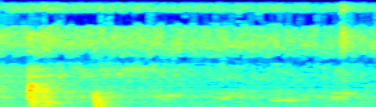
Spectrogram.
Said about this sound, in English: you fry that curry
